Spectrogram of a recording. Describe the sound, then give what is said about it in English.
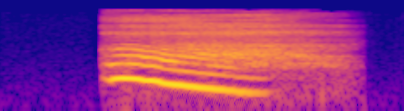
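A person gasping for air after nearly drowning makes a single heavy, voiced breath. The sigh-like gasp starts strong and falls steadily in pitch over about a second before trailing off. “Air. I'm breathing air. Gulps and gulps of air.”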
